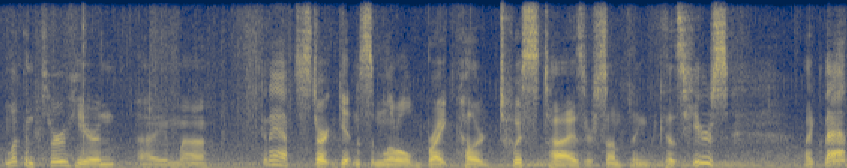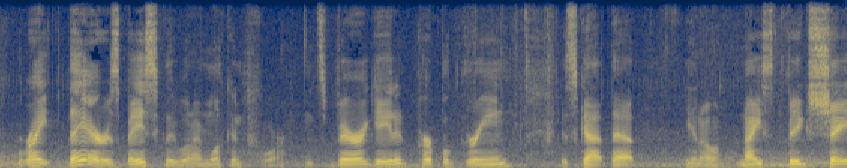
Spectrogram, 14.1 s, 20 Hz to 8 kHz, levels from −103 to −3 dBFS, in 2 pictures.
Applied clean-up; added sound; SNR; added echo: none; none; none; none.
